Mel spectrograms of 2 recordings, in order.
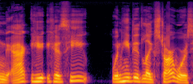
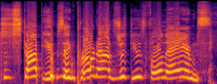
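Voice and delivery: mock high voice; 14 semitones higher than usual. Mocking the characters' dialogue.

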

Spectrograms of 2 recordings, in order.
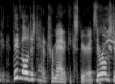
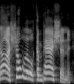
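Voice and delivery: wood head voice; 9 semitones higher than usual. Retold or imitated. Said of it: "going like".

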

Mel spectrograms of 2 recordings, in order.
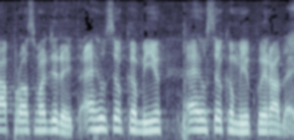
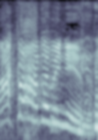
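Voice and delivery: mock wake-up call; 10 semitones higher than usual. Waking a sleeping listener.

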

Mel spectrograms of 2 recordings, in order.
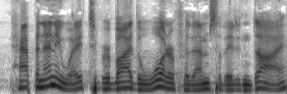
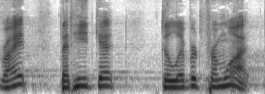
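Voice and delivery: ordinary talk

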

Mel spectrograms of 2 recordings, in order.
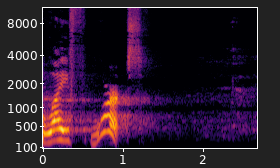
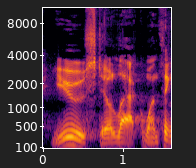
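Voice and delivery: much lower, slow menacing Vader voice; Darth Vader voice; 11 semitones lower, 3 dB quieter, slower than usual. Pretend. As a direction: drop it low and ominous like Vader. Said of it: "it's kind of a Darth Vader voice".

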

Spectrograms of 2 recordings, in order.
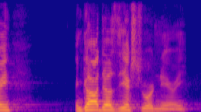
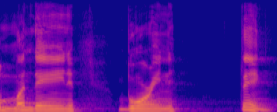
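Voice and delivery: ordinary talk, nothing marked

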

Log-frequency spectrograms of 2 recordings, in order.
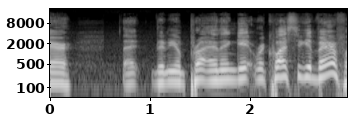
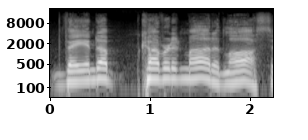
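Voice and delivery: usual speaking voice

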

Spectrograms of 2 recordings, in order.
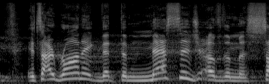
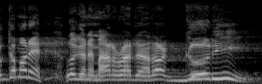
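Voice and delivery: loud, high, excited Cajun; Cajun neighbor; 5 semitones higher, 4 dB louder than usual. Retold or imitated. Neighbor shows off his catch in the boat, excited Cajun holler. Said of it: "that was my neighbor".

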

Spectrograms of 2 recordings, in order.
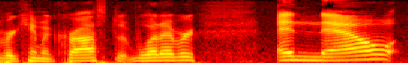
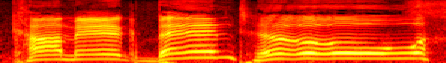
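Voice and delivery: "Comic Bento" stretched very slowly, higher and louder; announcer voice; 8 semitones higher, 7 dB louder, much slower than usual. Shown as a demonstration. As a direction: sell the name like a hammed-up ad announcer. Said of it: "uh, Comic Bento".

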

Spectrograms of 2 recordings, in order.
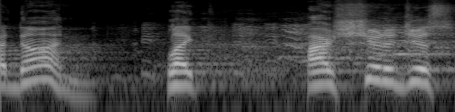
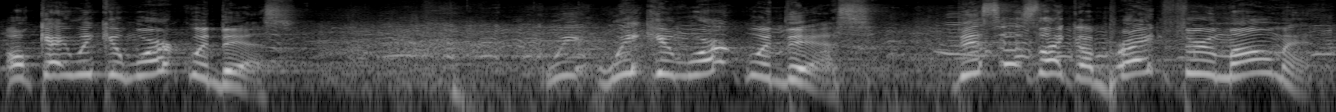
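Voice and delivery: high-pitched, laughing mock optimism; mock excitement; 8 semitones higher than usual. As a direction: squeal it like a great breakthrough. Mock relief after grudging yes.

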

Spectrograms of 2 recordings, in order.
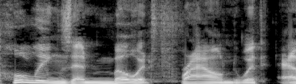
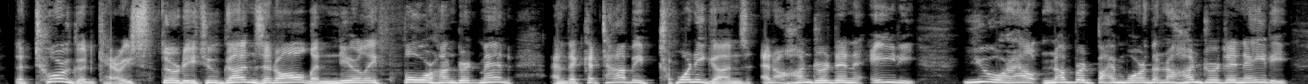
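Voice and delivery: higher, louder indignant protest; indignant rebuke; 9 semitones higher, 4 dB louder than usual. Retold or imitated. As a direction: scold the captain in rising outrage. Graham's angry rebuke read aloud.

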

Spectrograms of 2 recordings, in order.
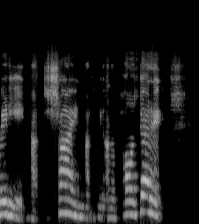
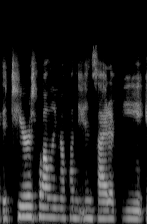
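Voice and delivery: ordinary delivery

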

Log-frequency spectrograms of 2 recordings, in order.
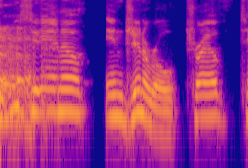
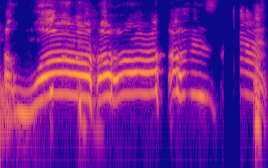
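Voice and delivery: high, laughing whoa; amazed and laughing; surprised; much slower than usual. Real, not acted. Reacting to a surprise on camera.

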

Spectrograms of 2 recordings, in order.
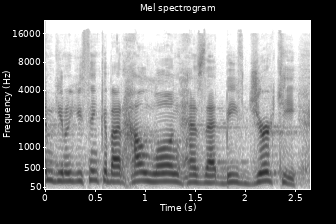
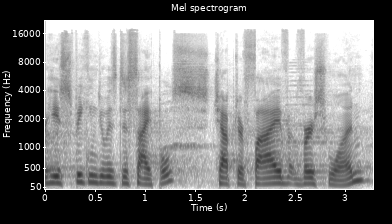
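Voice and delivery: ordinary delivery

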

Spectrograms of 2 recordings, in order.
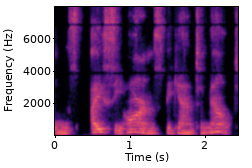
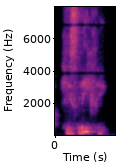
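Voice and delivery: ordinary delivery

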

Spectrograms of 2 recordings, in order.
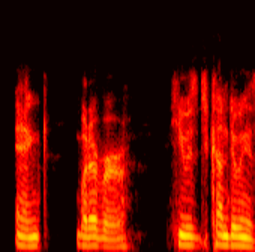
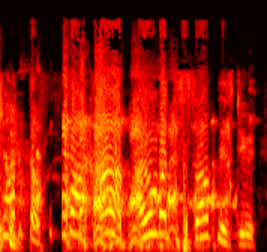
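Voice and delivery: high, loud fed-up yell; retold angry outburst; 10 semitones higher, 5 dB louder than usual. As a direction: tell him off, loud and high. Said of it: "I'm like".

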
